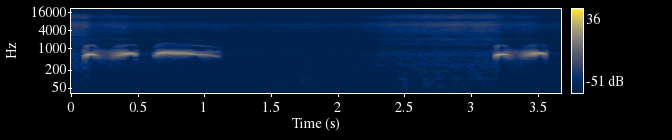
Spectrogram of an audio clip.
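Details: Spotted dove calling in the wild in Surat Thani, Thailand, during decoy luring at Bang Bai Mai. Two short low coos and a sustained coo are followed, after a pause, by another pair of short coos.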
